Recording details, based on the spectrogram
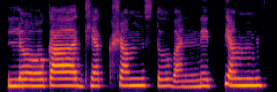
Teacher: this Ksha, it is Kakara and Murdhanya Shakara. So the Murdhanya Shakara sound needs to be heard distinctly.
